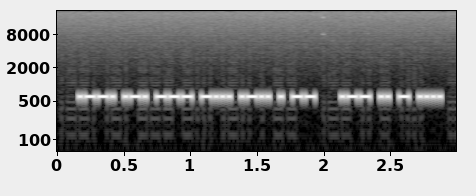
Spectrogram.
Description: Morse code, heard as a keyed tone, about 50 wpm, 600 Hz. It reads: PROBLEM WITH
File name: archived / CRSnet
